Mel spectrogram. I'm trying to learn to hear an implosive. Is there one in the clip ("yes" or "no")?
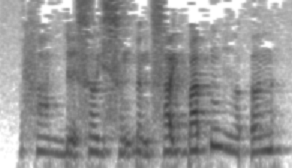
yes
